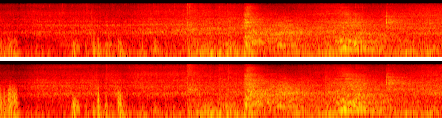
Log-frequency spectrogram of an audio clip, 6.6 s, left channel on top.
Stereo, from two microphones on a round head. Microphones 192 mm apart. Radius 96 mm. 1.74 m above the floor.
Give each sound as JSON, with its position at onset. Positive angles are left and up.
{"t": 2.8, "sound": "a zipper", "side_deg": 35, "distance_m": 4.0}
